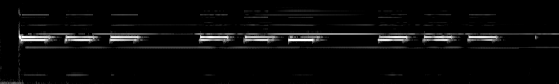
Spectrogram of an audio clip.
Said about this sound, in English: Lastly, time to test the heat detector.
